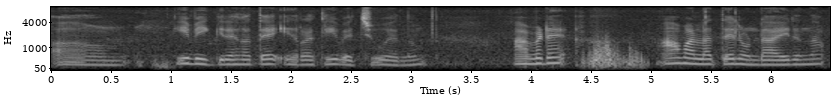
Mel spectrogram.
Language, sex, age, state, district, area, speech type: Malayalam, female, 30-45, Kerala, Alappuzha, rural, spontaneous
